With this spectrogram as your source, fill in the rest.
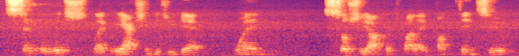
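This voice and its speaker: A man's voice: lowish voice, flat delivery, moderate pace, noisy background. A man co-hosting a casual podcast, hesitant and full of "like"s, acting out characters' lines while recounting scenes. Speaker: podcast co-host. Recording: echoey room from a distance.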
